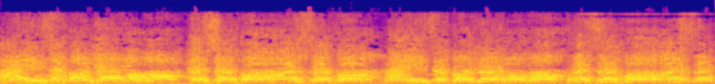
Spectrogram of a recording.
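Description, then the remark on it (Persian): A large crowd of protesters in Tehran, notably at universities, chants loudly in unison after the downing of a passenger plane. Voices rise and fall in a steady rhythmic cadence with shouted bursts, sustained throughout without pause. “اما سپس در پی فشارها مجبور شد مسئولیت سرنگونی هواپیما را بر عهده بگیرد و پس از آن اعتراض هایی در برخی منطقه تهران به ویژه دانشگاه ها شکل گرفت.”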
